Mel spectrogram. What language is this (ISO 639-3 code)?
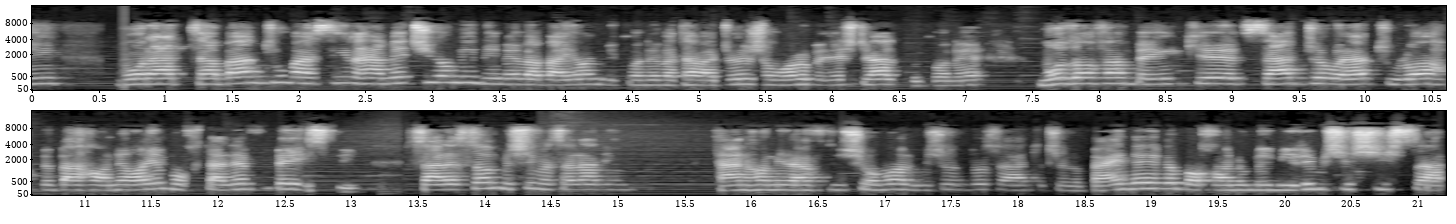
fas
